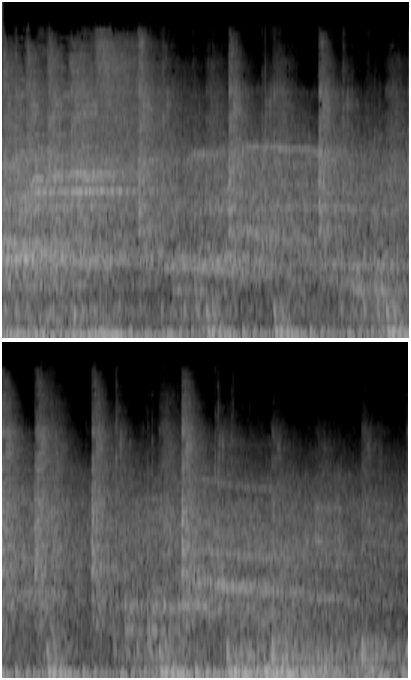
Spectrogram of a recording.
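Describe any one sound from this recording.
Dancers' feet stomp on a stage.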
